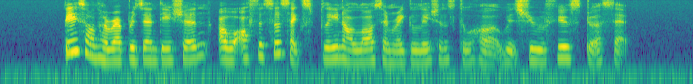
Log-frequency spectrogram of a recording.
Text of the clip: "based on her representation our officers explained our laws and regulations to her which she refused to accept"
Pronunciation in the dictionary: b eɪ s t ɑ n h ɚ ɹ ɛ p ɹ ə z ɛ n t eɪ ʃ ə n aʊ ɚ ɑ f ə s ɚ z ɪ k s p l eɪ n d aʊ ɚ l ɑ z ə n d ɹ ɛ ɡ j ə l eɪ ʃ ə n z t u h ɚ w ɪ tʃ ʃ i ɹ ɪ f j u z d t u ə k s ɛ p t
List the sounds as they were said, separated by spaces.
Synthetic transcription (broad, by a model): b eɪ s t ɑ n h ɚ ɹ ɛ p ɹ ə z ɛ n t eɪ ʃ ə n aʊ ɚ ɑ f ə s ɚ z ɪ k s p l eɪ n aʊ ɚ l ɑ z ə n ɹ ɛ ɡ j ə l eɪ ʃ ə n s t u h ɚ w ɪ tʃ ʃ i ɹ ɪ f j u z t u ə s ɛ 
